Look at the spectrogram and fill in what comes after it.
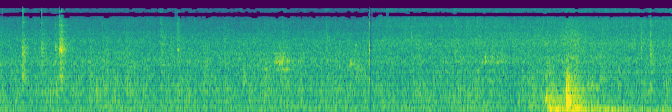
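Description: Mixed vegetables shallow-frying in oil in a handi, a steady sizzle with a few light clicks, and a louder clatter about five and a half seconds in.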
